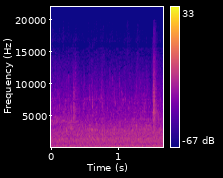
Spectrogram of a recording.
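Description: Water pours from a litre bottle into a pot at a windy campsite, a steady continuous splashing gush with no break.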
